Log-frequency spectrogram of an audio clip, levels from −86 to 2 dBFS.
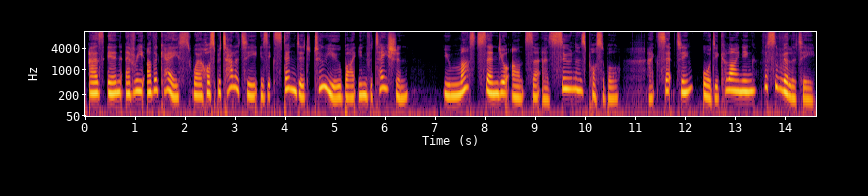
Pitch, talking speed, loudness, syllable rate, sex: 220 Hz, 110 wpm, -18 LUFS, 4.0 syllables/s, female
